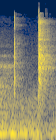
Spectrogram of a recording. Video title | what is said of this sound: CRKT Squid Review - Perfect Knife To Loan To Friends | and you can hear that the actual steel frame is actually quite hard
